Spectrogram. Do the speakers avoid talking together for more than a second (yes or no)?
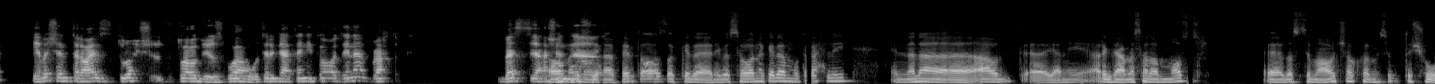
yes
